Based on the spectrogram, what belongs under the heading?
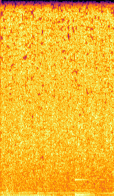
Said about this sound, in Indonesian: Namun, tiba-tiba hujan turun dengan lebat.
